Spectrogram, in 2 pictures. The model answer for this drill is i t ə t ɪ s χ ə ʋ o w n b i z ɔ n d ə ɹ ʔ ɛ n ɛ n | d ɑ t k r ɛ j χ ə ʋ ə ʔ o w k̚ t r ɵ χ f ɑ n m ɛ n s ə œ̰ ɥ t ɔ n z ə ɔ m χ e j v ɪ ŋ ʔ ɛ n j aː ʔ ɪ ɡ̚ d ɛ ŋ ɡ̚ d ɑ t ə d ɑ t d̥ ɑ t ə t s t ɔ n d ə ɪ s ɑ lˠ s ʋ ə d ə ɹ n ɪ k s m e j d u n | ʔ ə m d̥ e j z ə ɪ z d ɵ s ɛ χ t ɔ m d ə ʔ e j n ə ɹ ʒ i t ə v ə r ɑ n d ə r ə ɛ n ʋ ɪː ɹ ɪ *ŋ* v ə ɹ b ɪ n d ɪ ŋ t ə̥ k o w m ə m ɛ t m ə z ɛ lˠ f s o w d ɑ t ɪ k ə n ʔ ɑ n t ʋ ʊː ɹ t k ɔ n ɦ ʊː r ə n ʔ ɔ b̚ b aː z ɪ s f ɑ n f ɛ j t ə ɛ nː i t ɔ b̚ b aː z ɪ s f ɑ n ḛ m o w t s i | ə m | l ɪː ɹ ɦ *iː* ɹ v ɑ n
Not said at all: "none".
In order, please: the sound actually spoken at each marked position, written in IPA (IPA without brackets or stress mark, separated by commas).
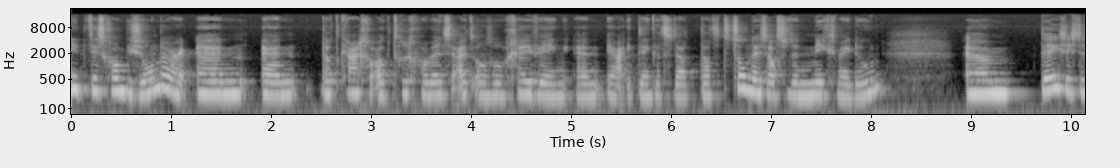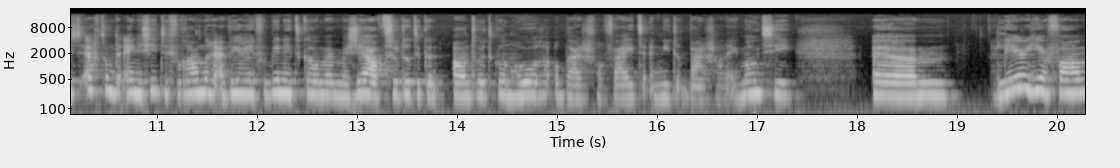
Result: n, iː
